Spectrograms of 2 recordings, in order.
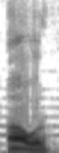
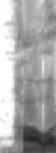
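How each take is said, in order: First: The word starts with a vowel sound. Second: The word starts with an h sound. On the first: The speaker calls it right. "इसे आवर पढ़ेंगे" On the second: The speaker calls it wrong. "हावर नहीं"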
